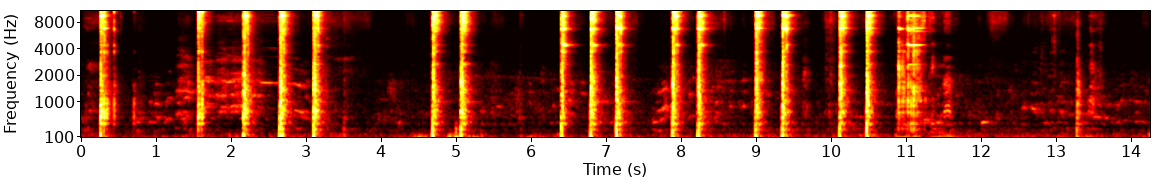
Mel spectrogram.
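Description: Sharp metallic hammer strikes on a metal frame piece during welding and fitting work, in quick bursts of two to four blows separated by short pauses, close and loud with no talk.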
